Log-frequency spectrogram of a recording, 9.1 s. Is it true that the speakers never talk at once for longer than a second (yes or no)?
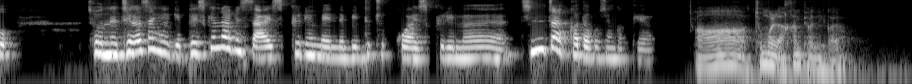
yes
